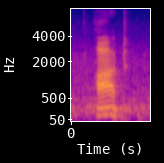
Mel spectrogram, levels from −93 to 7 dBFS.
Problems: constant background noise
